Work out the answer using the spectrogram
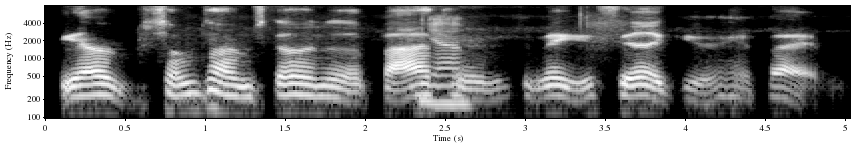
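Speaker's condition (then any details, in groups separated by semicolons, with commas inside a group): Traumatic brain injury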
